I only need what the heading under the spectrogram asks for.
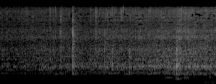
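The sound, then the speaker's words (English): Mushrooms sizzling in a pan as they are gently pushed around: a faint, steady frying hiss with a few soft scrapes and no talking. “I just kind of like gently push the mushrooms around so they all, most of them anyway, are touching the bottom of the pan.”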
